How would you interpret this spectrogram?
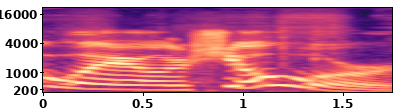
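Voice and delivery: weird, very high, twangy drawl. A podcast guest answers the host in a weird twangy redneck accent. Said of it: "really weird twangy redneck".

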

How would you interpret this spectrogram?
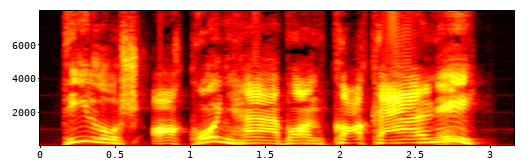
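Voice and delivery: loud, deliberate, snapped telling-off tone. Hablagy, carrying Fogatlan out of the kitchen after another accident, snapped. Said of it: "Recsent rá Hablagy".

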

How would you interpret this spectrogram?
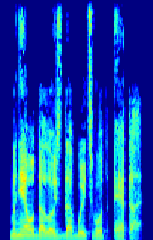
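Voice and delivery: ordinary delivery, nothing marked

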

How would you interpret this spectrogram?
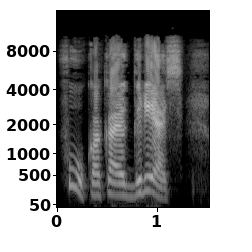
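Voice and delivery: loud, spat-out words. Narrator reads a woman nearby reacting to an overheard confession, loud, spat out. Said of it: "громко произнесла она, как выплюнула".

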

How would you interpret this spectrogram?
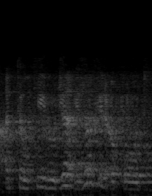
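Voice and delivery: usual speaking voice

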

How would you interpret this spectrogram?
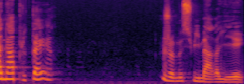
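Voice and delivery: tearful, teary voice. A son finally confesses a secret to his father, tearful confession. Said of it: "je vous le dis, les larmes aux yeux".

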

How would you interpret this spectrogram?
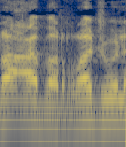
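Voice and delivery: ordinary delivery

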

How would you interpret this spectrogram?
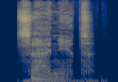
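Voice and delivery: muttered. A character bids the gentlemen farewell and raises something to his mouth, muttered. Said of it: "пробормотал он".

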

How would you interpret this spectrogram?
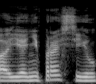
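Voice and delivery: ordinary delivery, nothing marked

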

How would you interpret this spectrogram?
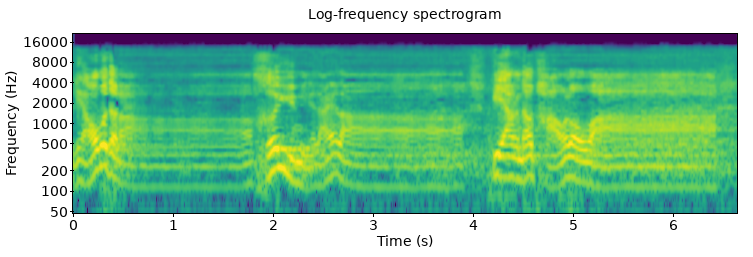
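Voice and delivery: excited, low, slow sing-song crowd cry.

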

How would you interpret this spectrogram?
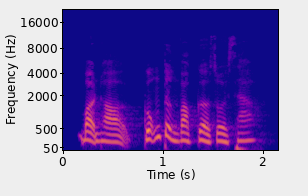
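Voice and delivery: ordinary delivery

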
